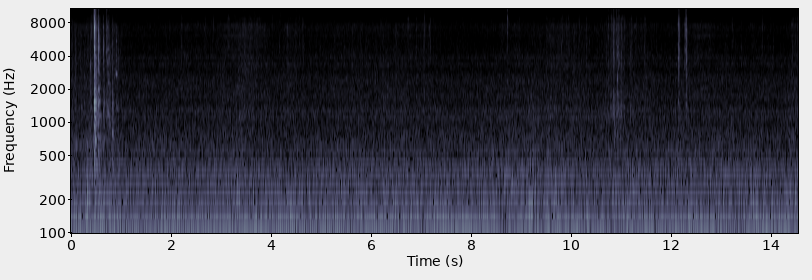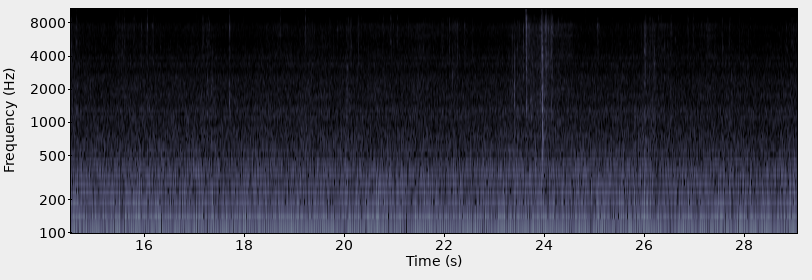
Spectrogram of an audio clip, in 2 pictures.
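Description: Steady low rumble of a truck's engine and tyres heard from inside the cab as it drives slowly along a snow-covered road, with a few faint knocks.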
